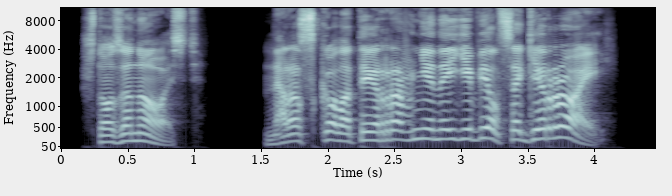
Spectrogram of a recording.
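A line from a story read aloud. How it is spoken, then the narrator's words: Joyful yell. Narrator (Russian): радостно заорал солдат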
